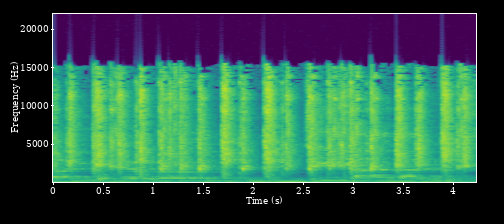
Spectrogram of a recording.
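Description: Wooden spoons clacked together in a quick, even rhythm of about four strokes a second, played in time over loud recorded backing music with bass and melody.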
